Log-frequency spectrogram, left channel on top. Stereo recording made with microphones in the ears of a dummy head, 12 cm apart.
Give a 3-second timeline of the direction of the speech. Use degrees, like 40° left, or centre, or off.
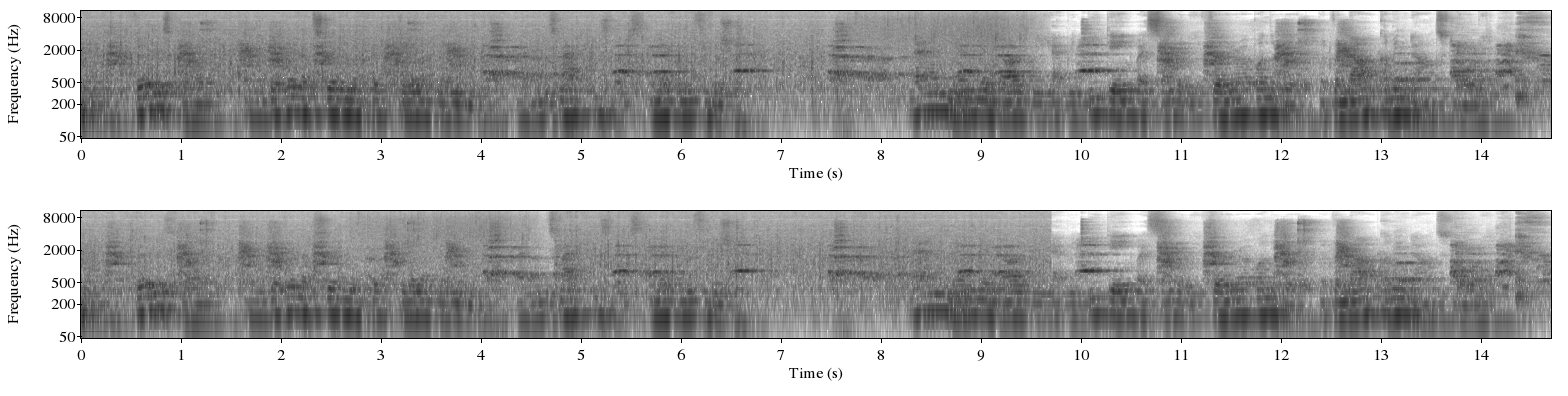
60° left, centre, centre, 30° left, 50° left.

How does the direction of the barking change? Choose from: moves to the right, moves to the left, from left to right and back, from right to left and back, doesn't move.
doesn't move.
